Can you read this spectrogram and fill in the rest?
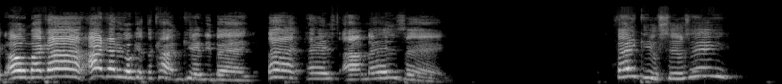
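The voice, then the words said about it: Imitates a social media influencer voice. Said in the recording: “I do that voice in my head whenever I see one of the influencers”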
